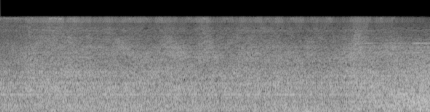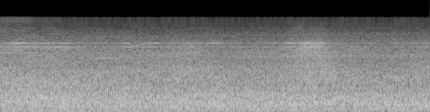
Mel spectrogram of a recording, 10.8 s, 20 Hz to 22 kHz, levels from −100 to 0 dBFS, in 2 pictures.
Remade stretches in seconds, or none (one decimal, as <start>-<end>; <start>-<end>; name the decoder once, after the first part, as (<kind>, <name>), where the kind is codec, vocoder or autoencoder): 2.1-2.8 (vocoder, Vocos)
